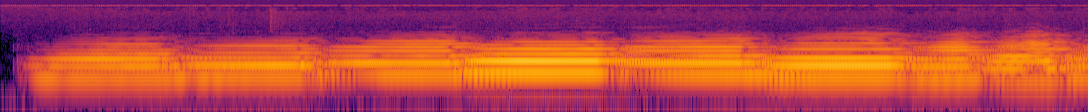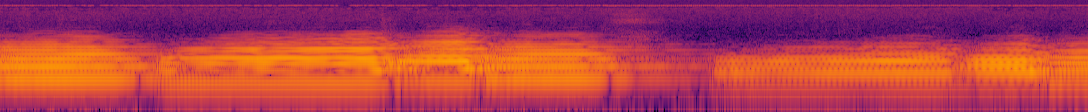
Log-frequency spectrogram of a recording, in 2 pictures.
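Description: Solo French horn playing a legato melody, one note at a time, starting just after a short pause. The line drops to lower notes about six seconds in and again near the end.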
